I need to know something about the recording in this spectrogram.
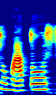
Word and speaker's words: tomatoes: Tulisannya memang tomatoes ya, tapi untuk baca biasanya apa ya? Tetap sama, tomatos.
